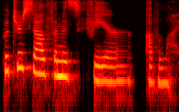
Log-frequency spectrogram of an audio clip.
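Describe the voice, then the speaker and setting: Very slow-paced woman leading guided meditation. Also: medium pitch, lively intonation, creaky, a little mellow. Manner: deliberate phrases with long pauses.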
